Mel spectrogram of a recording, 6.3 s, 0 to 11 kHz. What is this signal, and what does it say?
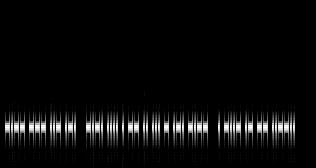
Morse code, heard as a keyed tone, about 37 wpm, 700 Hz. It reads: YOUR CHEMISTRY EXAM?
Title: Sentences from Top 1000 Words - Review Part 6 - 40wpm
